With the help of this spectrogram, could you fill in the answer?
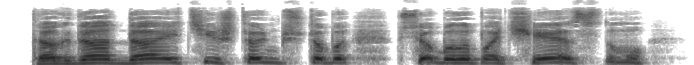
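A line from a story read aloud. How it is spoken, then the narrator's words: Sobbing boy. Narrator (Russian): всхлипнул паренек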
